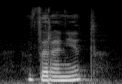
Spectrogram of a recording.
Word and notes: injure: American English; [ˈɪn.dʒɚ]

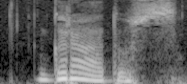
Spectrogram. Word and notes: градус: /ˈɡradʊs/; gradus

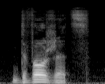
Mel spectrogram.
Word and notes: station: /ˈsteɪʃən/

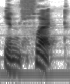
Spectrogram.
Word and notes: inflect: /ɪnˈflɛkt/

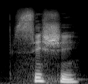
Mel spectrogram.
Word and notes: ditch: /dɪtʃ/

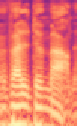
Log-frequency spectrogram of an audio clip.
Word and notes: Val-de-Marne: IPA: [val də maʁn]; French; France (Paris)

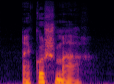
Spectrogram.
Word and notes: cauchemar: France; /koʃ.maʁ/

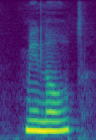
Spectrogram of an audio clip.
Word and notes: rater: [ʁa.te]

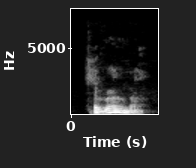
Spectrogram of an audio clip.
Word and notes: pleroma: /plɪˈɹəʊmə/; /pləˈɹoʊmə/

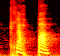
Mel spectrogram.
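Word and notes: klappa: Swedish

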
